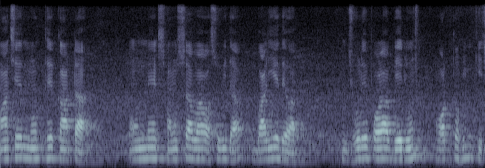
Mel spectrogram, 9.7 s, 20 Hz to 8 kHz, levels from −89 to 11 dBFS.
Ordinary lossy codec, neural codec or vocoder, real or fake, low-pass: none; none; real; 7.2 kHz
